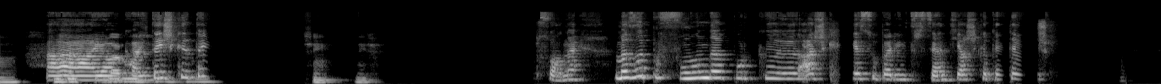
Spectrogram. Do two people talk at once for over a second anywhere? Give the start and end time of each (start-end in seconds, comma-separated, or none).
0.5-2.1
